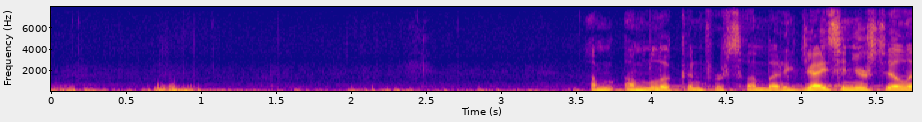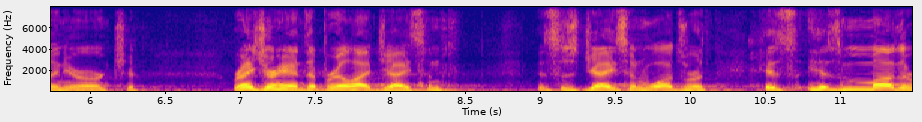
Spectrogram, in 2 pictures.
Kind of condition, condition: setting, large echoing room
